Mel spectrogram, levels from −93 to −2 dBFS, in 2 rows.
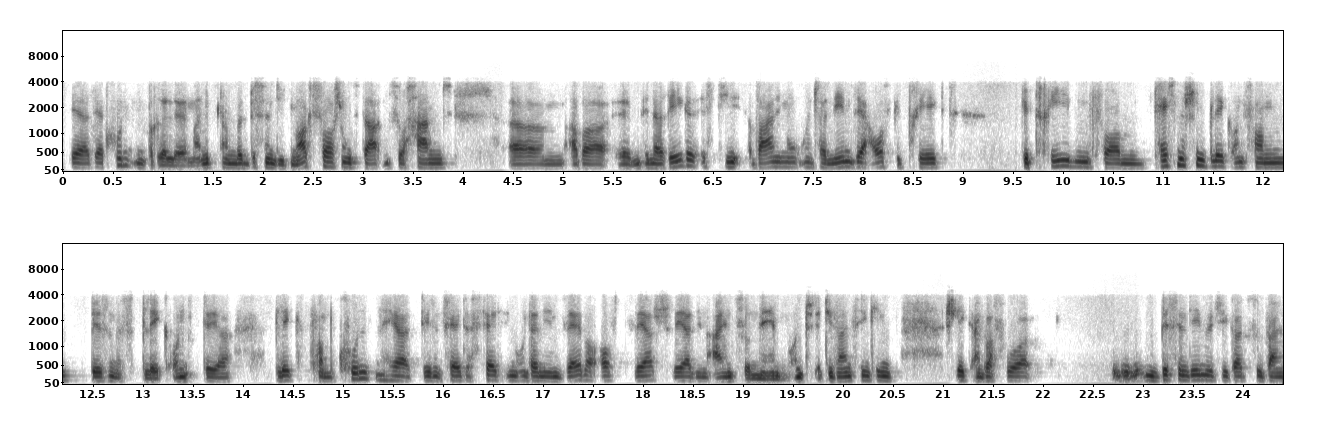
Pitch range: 100-120 Hz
